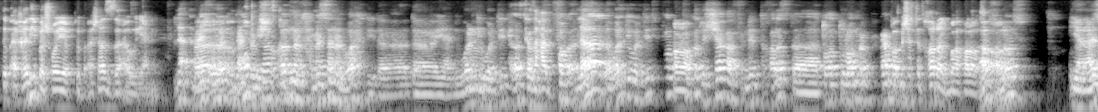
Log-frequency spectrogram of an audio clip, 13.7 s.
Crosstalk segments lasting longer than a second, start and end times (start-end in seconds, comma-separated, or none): 2.4-3.6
